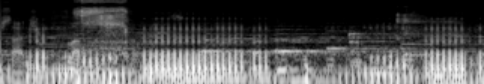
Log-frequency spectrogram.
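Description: A cat purring in the video game Scott Whiskers: The Search of Mr. Fumbleclaw, a loud, close, rhythmic rumbling purr in repeated breaths, with a voice talking over part of it.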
